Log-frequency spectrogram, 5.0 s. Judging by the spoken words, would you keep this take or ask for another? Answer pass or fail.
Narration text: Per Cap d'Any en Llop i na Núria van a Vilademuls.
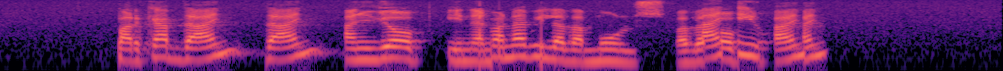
fail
